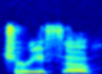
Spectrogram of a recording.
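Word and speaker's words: chouriço: discussed the pronunciation of cheso and I guess in Portugal it's a little bit more like SHO Sho it's a more of an S sound um but pretty close to chisso so shuo I might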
